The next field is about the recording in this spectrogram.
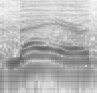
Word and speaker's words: Meyer: Her name is spelled M-E-Y-E-R, but it's pronounced M as if it was Mayer, the mayor of a town.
